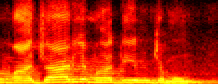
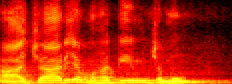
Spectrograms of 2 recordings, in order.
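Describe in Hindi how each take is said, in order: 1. शब्द एक जोड़ने वाली m ध्वनि से जुड़े होते हैं। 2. शब्द बिना किसी जोड़ने वाली ध्वनि के अलग रखे जाते हैं। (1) "एक साथ कहेंगे तो ... संधि करके बोलेंगे" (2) "आकार को भेद करके बोला"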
